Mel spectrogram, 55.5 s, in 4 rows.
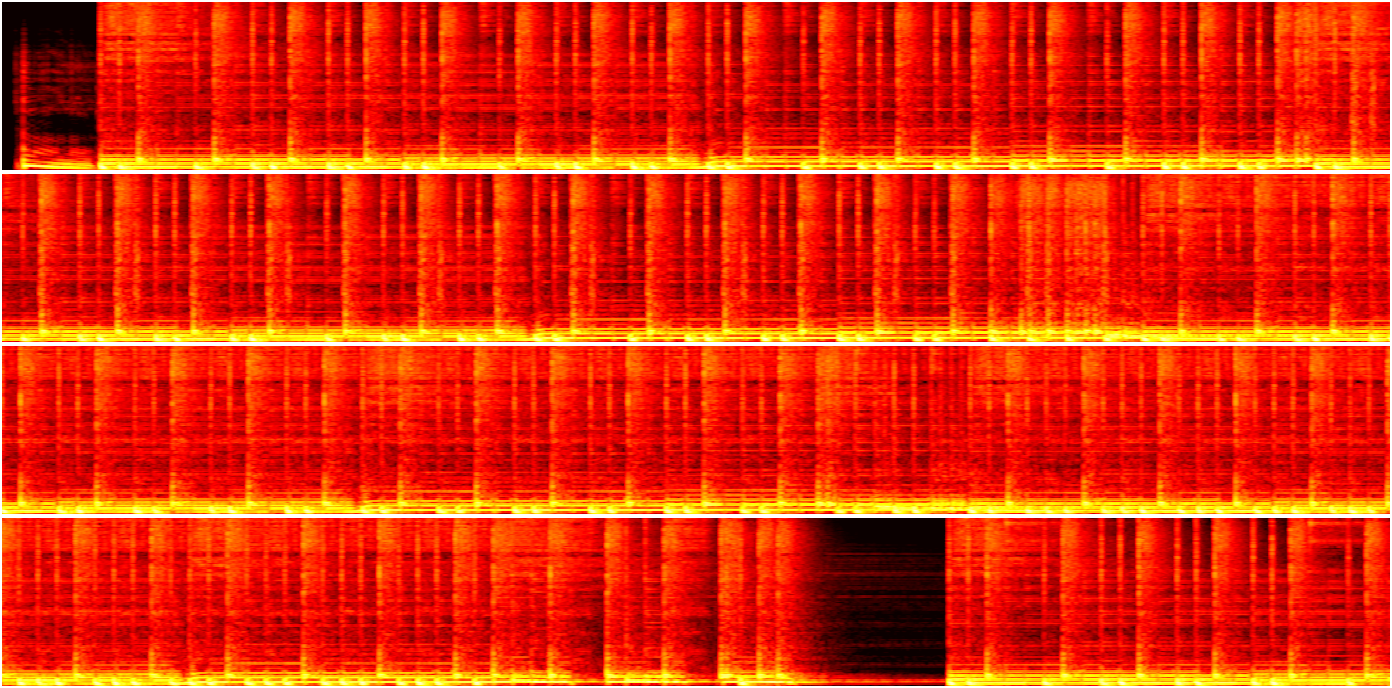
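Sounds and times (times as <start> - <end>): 
bass: 0.0 - 55.5
drums: 0.0 - 55.5.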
